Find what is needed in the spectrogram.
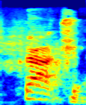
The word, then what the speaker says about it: Batch: Batch, as in cookies without the S.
